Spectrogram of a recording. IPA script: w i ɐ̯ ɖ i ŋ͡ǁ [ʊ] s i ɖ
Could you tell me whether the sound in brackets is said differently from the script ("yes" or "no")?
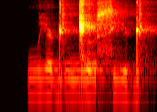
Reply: no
